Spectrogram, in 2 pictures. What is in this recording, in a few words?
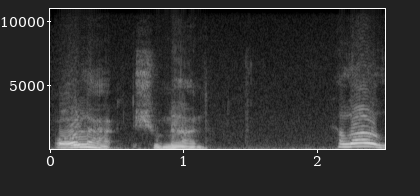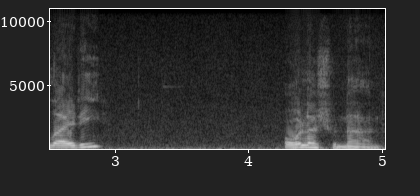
conversation, maya; Ola xunáan.; Hello lady.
